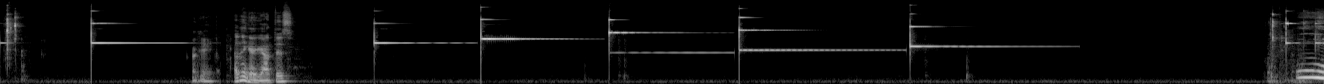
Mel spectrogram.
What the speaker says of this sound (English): Let's see what one chime looks like.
